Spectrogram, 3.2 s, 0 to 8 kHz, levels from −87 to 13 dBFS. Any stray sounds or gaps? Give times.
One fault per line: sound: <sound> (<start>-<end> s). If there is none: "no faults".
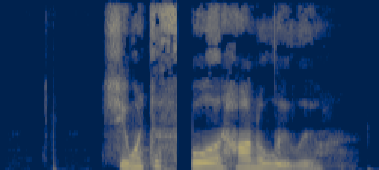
sound: dropout (1.5-1.6 s)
